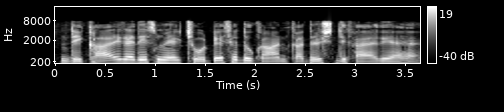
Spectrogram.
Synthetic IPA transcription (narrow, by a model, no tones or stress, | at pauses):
d̪ɪkʰaːeɡɐed̪ɪsmẽeːk̚t͡ʃʰoːʈesed̪ʊkaːnkad̪ɾʊʃd̪ɪkʰaːjaɡɐjaɦɛ̰ː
